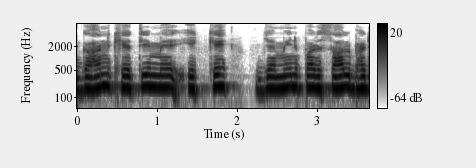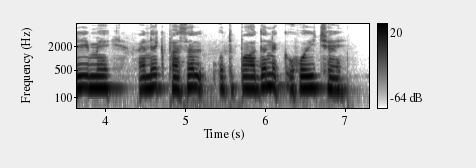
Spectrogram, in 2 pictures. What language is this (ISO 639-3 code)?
mai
